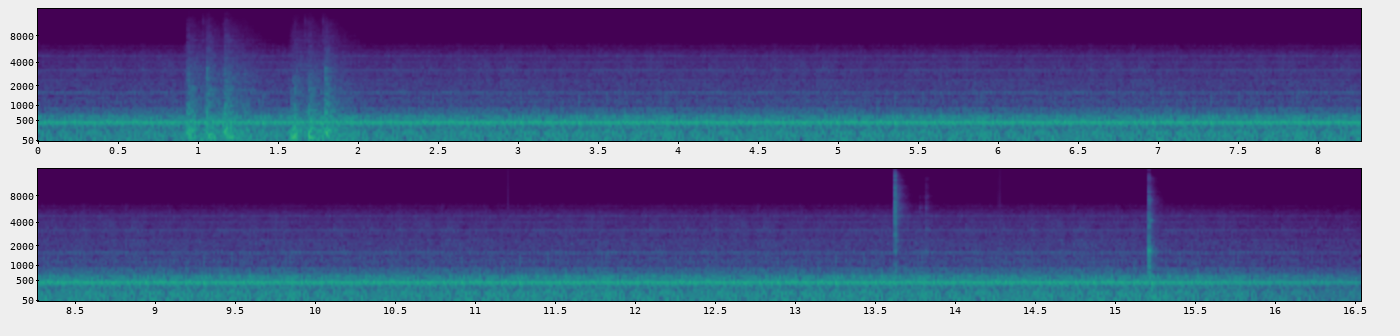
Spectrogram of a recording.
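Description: A locomotive engine drones steadily.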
